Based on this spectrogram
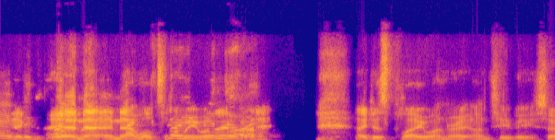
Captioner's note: murmurs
